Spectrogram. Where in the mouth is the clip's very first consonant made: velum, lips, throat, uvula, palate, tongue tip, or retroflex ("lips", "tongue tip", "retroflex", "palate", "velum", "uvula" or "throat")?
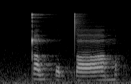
retroflex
